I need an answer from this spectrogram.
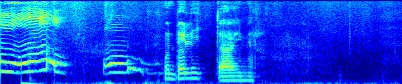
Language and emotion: Russian, sad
